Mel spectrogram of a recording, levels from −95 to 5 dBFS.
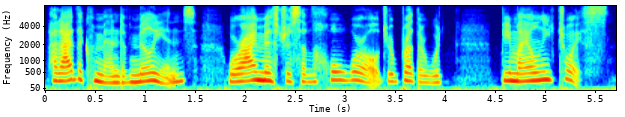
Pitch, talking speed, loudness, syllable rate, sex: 225 Hz, 210 wpm, -17 LUFS, 6.1 syllables/s, female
